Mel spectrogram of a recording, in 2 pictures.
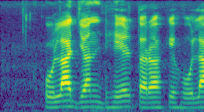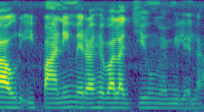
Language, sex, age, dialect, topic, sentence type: Bhojpuri, male, 18-24, Southern / Standard, agriculture, statement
